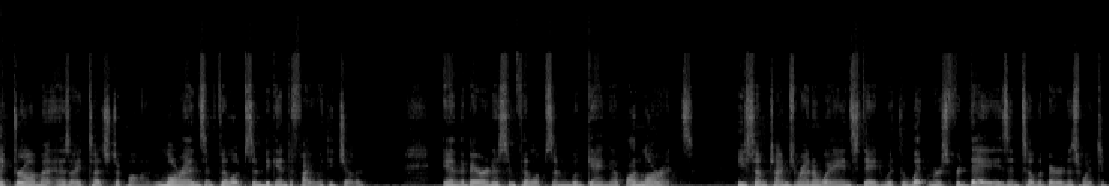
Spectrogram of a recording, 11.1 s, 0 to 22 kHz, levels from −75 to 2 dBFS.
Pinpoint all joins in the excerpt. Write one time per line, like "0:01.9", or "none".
none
